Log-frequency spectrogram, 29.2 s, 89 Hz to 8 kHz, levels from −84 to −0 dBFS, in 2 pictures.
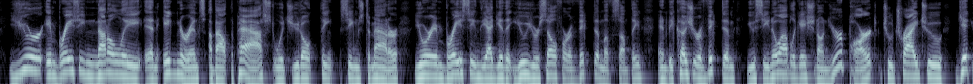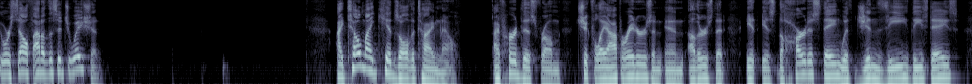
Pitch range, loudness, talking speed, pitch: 110-145 Hz, -26 LUFS, 160 wpm, 125 Hz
